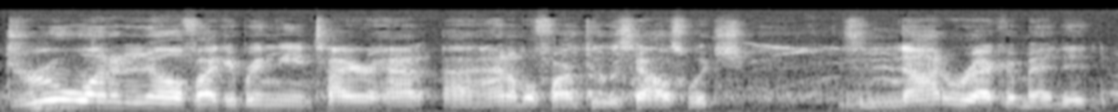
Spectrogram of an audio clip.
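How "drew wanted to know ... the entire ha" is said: usual speaking voice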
